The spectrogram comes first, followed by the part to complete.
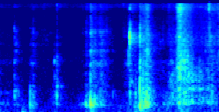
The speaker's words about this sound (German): Und esse einen Keks.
